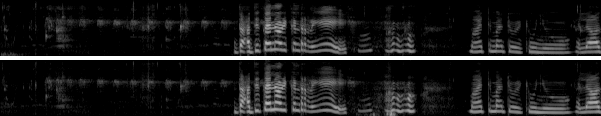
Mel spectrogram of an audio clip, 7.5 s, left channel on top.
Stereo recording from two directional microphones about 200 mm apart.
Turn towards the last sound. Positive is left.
turn(degrees=-30)  # may be behind; listen again after turning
